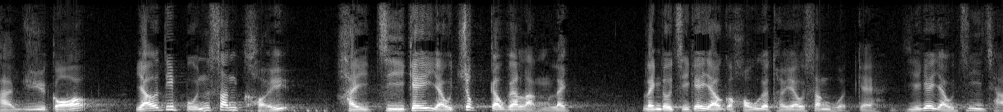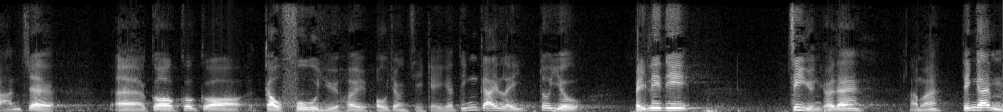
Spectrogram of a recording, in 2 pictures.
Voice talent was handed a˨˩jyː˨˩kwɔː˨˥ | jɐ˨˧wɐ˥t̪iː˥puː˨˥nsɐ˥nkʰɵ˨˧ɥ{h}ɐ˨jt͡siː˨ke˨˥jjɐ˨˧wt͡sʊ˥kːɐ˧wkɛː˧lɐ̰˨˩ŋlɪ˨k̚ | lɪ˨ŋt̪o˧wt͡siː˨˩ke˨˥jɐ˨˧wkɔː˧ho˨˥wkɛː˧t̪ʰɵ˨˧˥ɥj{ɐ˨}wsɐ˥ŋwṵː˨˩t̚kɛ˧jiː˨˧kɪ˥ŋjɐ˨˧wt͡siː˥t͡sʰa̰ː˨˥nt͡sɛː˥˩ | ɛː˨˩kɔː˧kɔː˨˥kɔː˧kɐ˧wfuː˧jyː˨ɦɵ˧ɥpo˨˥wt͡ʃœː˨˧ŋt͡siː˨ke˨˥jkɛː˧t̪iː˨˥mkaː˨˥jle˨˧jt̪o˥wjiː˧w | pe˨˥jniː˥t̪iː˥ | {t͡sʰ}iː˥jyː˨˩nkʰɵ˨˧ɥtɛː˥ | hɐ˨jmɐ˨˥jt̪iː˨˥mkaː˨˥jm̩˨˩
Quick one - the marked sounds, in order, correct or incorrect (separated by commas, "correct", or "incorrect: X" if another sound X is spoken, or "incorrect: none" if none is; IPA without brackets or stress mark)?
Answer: correct, incorrect: ɐ˥, incorrect: t͡s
